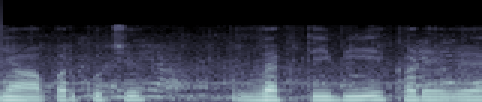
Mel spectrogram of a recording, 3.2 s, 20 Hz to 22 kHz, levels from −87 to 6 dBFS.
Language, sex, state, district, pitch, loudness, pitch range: Hindi, male, Uttar Pradesh, Shamli, 130 Hz, -18 LUFS, 125-130 Hz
